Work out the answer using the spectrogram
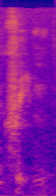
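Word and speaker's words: Cretton: Jordan's lead actor in this one is being directed by a guy, the guy who did Short Term 12, Destin Daniel Creighton or Cretin. How do you say that? Okay. – Cretin. Sorry.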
